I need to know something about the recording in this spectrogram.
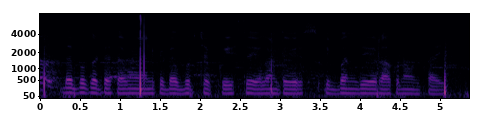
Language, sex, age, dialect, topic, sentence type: Telugu, female, 18-24, Southern, banking, statement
